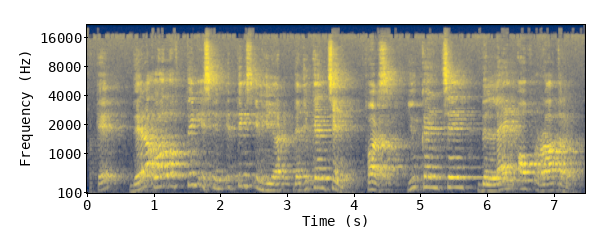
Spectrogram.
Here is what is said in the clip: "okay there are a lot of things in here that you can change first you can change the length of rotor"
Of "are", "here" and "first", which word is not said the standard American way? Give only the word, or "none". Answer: are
